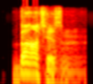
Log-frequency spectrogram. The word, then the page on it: bartizan: British English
